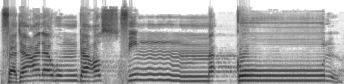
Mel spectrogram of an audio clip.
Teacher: حمزہ پہ جزم ہے، اس کو جھٹکے سے ادا کریں گے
